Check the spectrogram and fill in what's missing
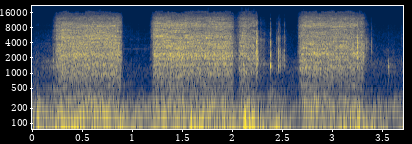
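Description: Three long hissing bursts from an aerosol spray can onto Peugeot 407 rear brake discs and pads, close by, with brief pauses and small clicks between them.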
